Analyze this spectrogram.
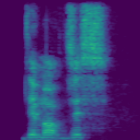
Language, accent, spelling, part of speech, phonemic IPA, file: French, Canada, démordissent, verb, /de.mɔʁ.dis/, LL-Q150 (fra)-démordissent.wav
- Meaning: third-person plural imperfect subjunctive of démordre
